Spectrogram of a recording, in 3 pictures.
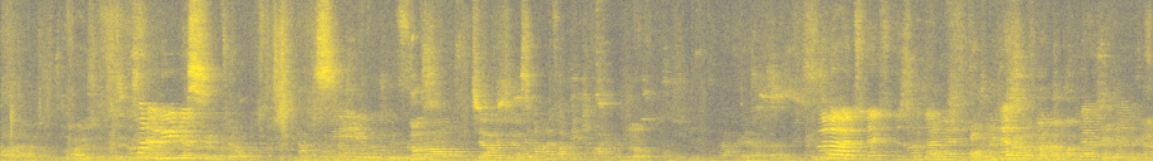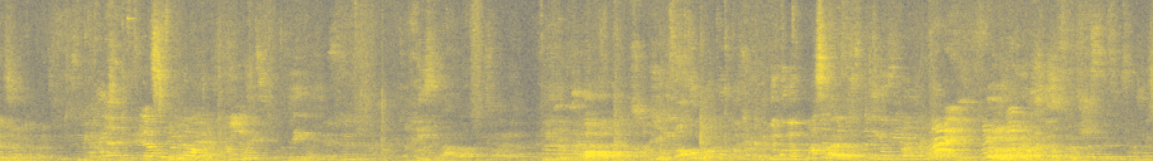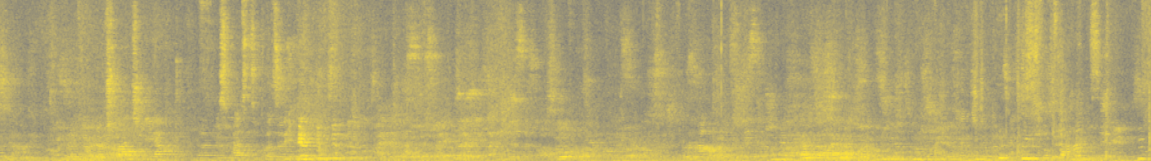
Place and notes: cologne, komödienstraße, galerie schmidla, vernissage
ambiente zur eröffnungsvernissage der galerie schmidla, gesprächsfetzen von gästen, schritte, vermischt mit den klängen einer videoinstallation von egbert mittelstädt
soundmap nrw - social ambiences - sound in public spaces - in & outdoor nearfield recordings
